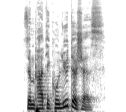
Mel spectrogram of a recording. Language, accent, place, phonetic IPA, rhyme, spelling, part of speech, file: German, Germany, Berlin, [zʏmpatikoˈlyːtɪʃəs], -yːtɪʃəs, sympathicolytisches, adjective, De-sympathicolytisches.ogg
- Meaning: strong/mixed nominative/accusative neuter singular of sympathicolytisch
